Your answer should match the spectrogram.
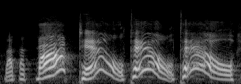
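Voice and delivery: high clucking chant; clucking hens. Acted. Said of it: "the hens clucked".

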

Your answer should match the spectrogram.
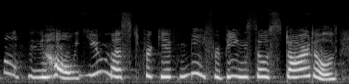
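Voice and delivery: put-on a shy girl, apologising; young maiden.

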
